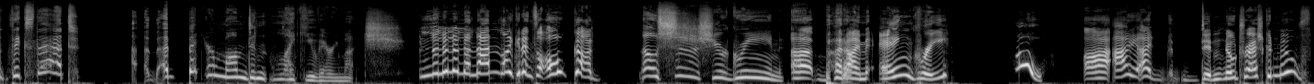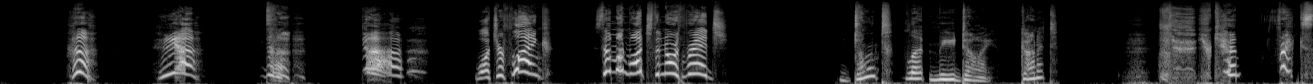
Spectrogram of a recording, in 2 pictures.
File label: Recruit Female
